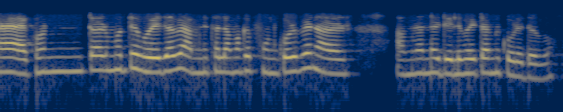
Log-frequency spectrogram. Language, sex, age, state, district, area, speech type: Bengali, female, 18-30, West Bengal, Nadia, rural, conversation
